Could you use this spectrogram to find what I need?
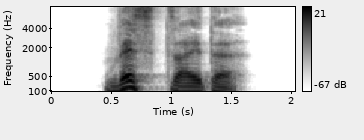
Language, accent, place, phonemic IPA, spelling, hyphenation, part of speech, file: German, Germany, Berlin, /ˈvɛstˌzaɪ̯tə/, Westseite, West‧seite, noun, De-Westseite.ogg
- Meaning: west side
